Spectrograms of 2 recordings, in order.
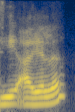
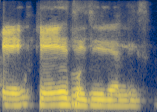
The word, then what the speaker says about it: Kaggle: Kagil. Sorry, sir. Kaggle. K. Oh, spell it again.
